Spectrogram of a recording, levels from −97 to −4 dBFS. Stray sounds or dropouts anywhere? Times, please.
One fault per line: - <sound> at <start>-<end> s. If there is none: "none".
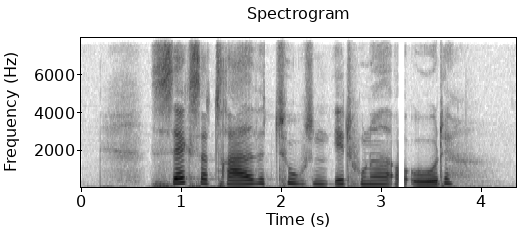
- dropout at 3.2-3.2 s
